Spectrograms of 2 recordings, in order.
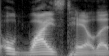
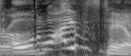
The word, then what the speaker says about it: old wives' tale: I'm like, no, it's actually old wise tale. That's how you say it. And everyone in the room went, oh, okay. And believe me. And then I looked it up later and it is old wives tale.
